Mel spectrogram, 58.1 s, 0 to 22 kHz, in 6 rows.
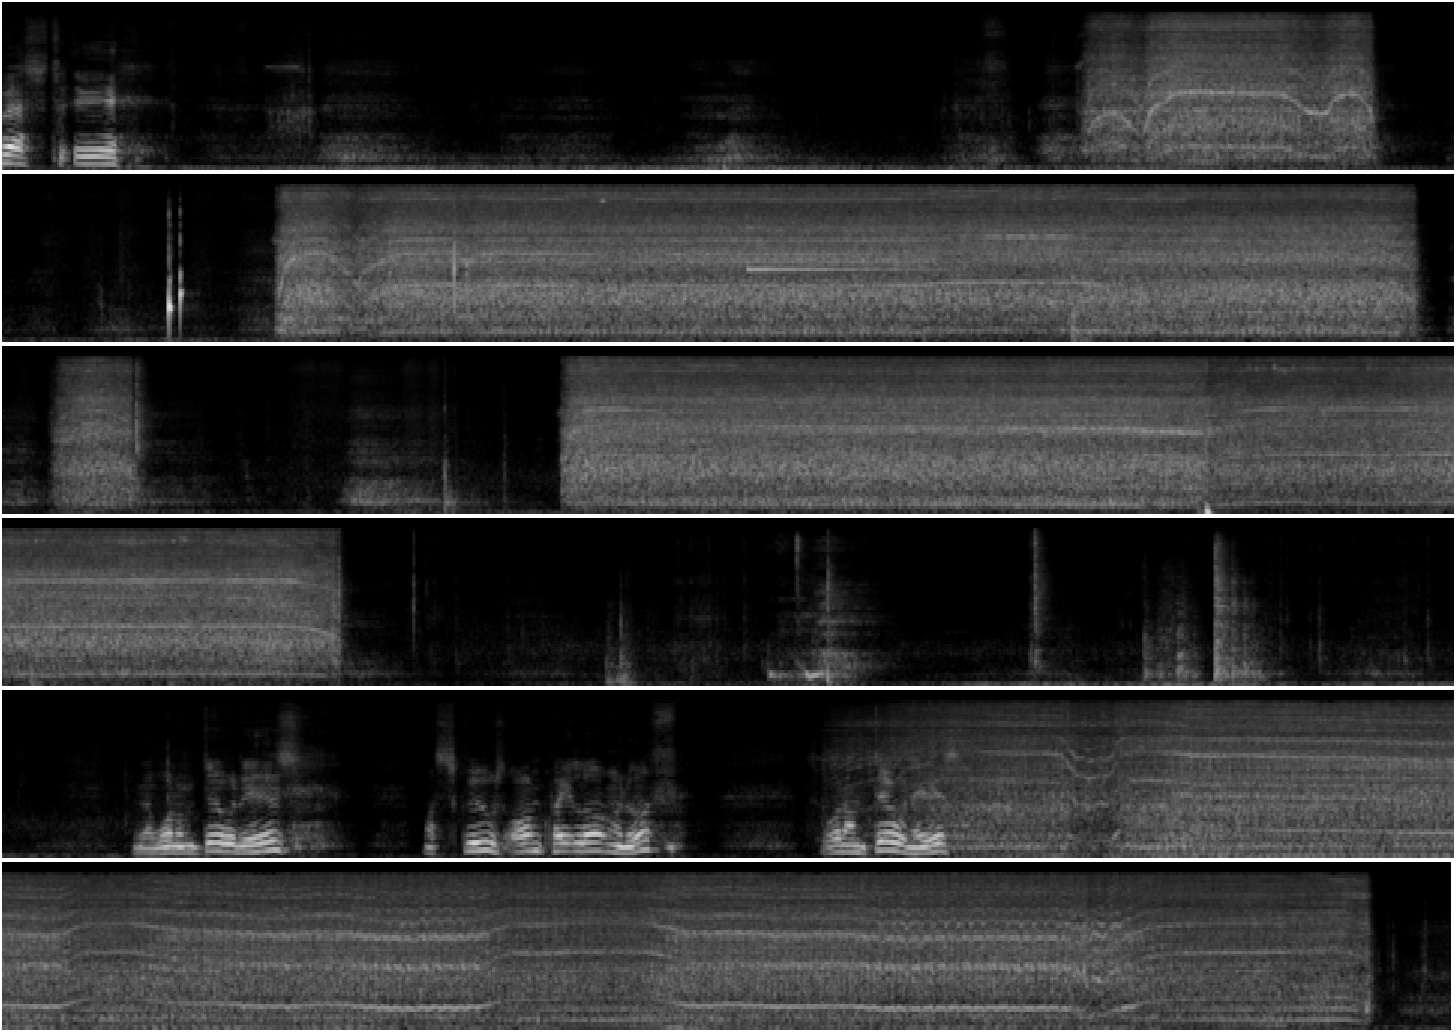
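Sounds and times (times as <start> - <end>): cordless drill whining: 1.6 - 2.4, 6.2 - 9.3, 11.4 - 20.5, 23.0 - 32.0, 44.2 - 58.0.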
